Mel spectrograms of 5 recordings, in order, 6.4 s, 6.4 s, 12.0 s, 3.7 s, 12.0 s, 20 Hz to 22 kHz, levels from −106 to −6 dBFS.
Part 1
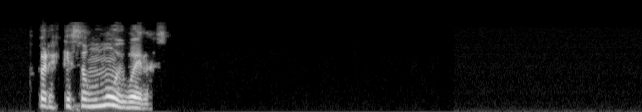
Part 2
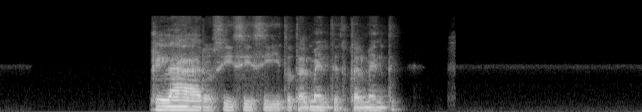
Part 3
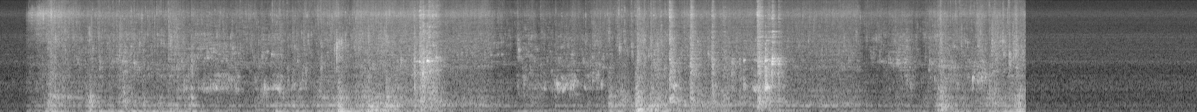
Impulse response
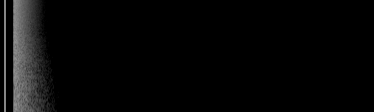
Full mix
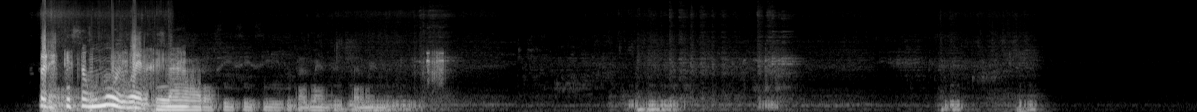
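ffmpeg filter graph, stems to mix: -filter_complex "[0:a]highshelf=frequency=3500:gain=6.5,aeval=exprs='(mod(3.35*val(0)+1,2)-1)/3.35':channel_layout=same,adynamicequalizer=threshold=0.0126:dfrequency=1800:dqfactor=0.7:tfrequency=1800:tqfactor=0.7:attack=5:release=100:ratio=0.375:range=2.5:mode=cutabove:tftype=highshelf,volume=-3.5dB,asplit=2[link_01][link_02];[1:a]volume=-12dB,afade=type=out:start_time=1.74:duration=0.57:silence=0.334965,asplit=2[link_03][link_04];[link_04]volume=-17.5dB[link_05];[2:a]highshelf=frequency=2600:gain=-9.5,volume=-7.5dB,asplit=2[link_06][link_07];[link_07]volume=-19.5dB[link_08];[link_02]apad=whole_len=528275[link_09];[link_06][link_09]sidechaingate=range=-33dB:threshold=-54dB:ratio=16:detection=peak[link_10];[3:a]atrim=start_sample=2205[link_11];[link_05][link_08]amix=inputs=2:normalize=0[link_12];[link_12][link_11]afir=irnorm=-1:irlink=0[link_13];[link_01][link_03][link_10][link_13]amix=inputs=4:normalize=0,equalizer=frequency=125:width_type=o:width=1:gain=8,equalizer=frequency=250:width_type=o:width=1:gain=7,equalizer=frequency=500:width_type=o:width=1:gain=3,equalizer=frequency=1000:width_type=o:width=1:gain=-12,equalizer=frequency=2000:width_type=o:width=1:gain=8,afwtdn=0.0158,highshelf=frequency=2300:gain=-9"

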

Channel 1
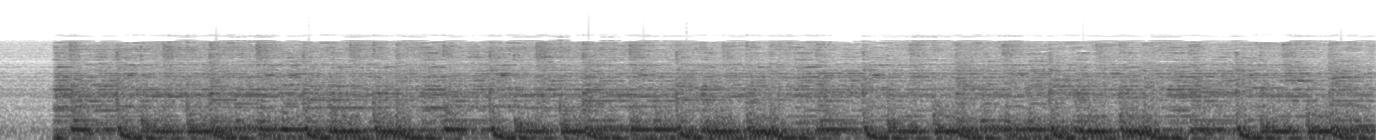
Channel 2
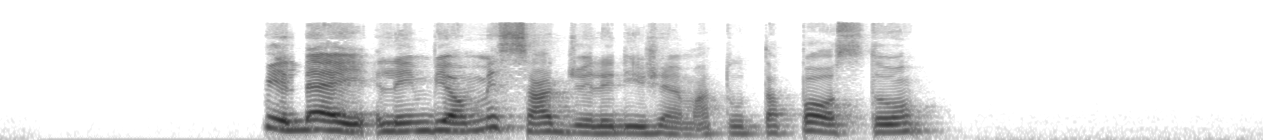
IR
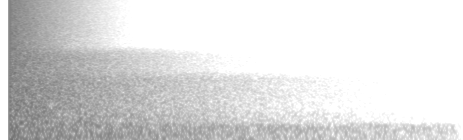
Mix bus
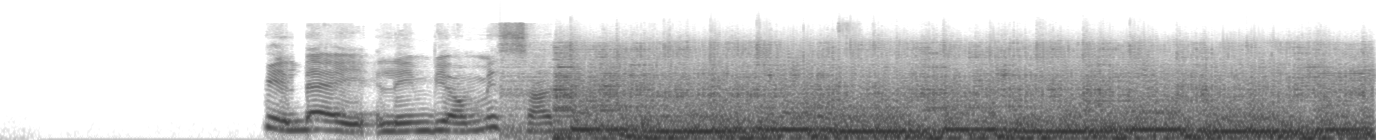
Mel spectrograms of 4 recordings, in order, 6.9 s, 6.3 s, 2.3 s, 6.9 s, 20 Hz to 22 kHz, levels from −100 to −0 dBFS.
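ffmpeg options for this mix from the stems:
-filter_complex "[0:a]adelay=2500,volume=0dB,asplit=2[link_01][link_02];[link_02]volume=-6.5dB[link_03];[1:a]highshelf=frequency=5400:gain=-7,bandreject=frequency=490:width=12,alimiter=limit=-20dB:level=0:latency=1:release=28,volume=-0.5dB[link_04];[2:a]atrim=start_sample=2205[link_05];[link_03][link_05]afir=irnorm=-1:irlink=0[link_06];[link_01][link_04][link_06]amix=inputs=3:normalize=0,asoftclip=type=tanh:threshold=-18dB,acompressor=threshold=-24dB:ratio=6"

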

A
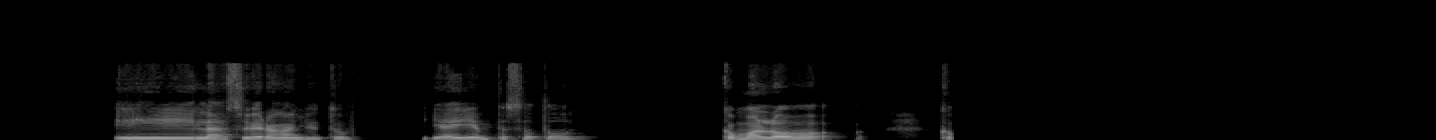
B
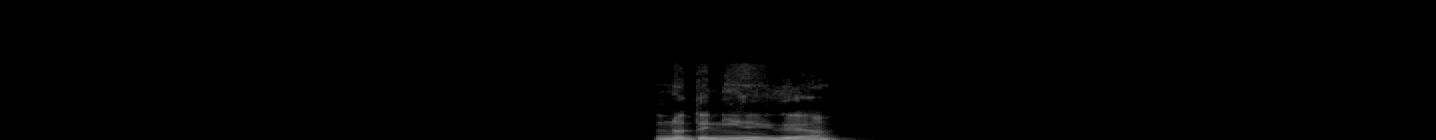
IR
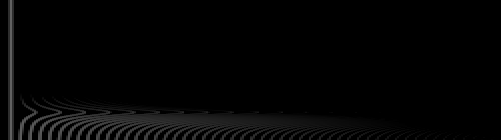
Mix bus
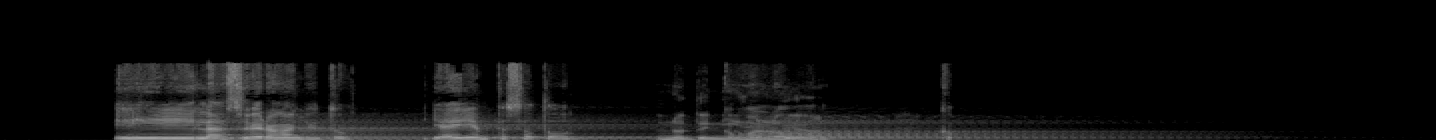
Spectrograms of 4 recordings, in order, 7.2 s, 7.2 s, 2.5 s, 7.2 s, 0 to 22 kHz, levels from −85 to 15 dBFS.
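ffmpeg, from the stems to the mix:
-filter_complex "[0:a]crystalizer=i=3:c=0,volume=1dB,asplit=2[link_01][link_02];[link_02]volume=-14.5dB[link_03];[1:a]volume=-2dB,asplit=2[link_04][link_05];[link_05]apad=whole_len=316662[link_06];[link_01][link_06]sidechaincompress=threshold=-53dB:ratio=8:attack=43:release=748[link_07];[2:a]atrim=start_sample=2205[link_08];[link_03][link_08]afir=irnorm=-1:irlink=0[link_09];[link_07][link_04][link_09]amix=inputs=3:normalize=0"

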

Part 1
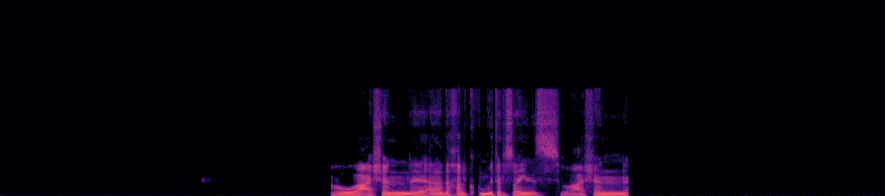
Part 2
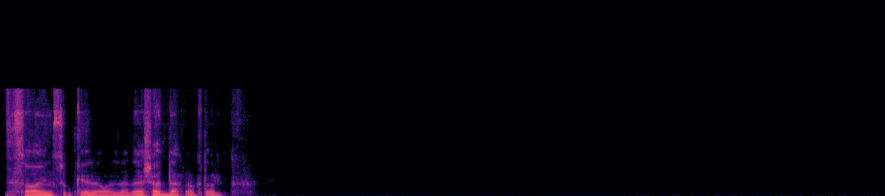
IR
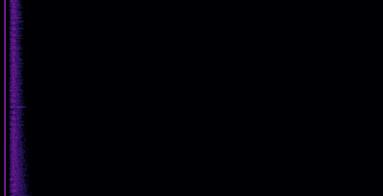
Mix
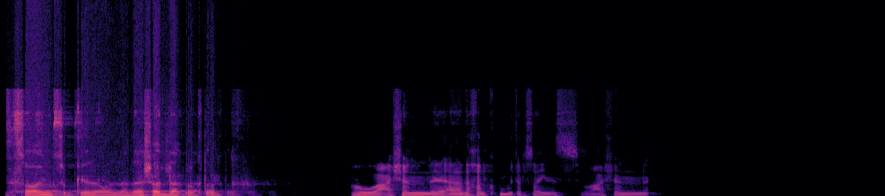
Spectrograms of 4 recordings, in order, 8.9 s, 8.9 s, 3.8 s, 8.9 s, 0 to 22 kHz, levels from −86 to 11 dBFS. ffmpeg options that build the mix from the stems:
-filter_complex "[0:a]agate=range=-33dB:threshold=-31dB:ratio=3:detection=peak,acompressor=threshold=-25dB:ratio=6,adelay=200,volume=-6.5dB,afade=type=out:start_time=4.59:duration=0.6:silence=0.316228,asplit=2[link_01][link_02];[link_02]volume=-15.5dB[link_03];[1:a]highpass=frequency=240:poles=1,acrusher=bits=5:mode=log:mix=0:aa=0.000001,volume=-3dB,asplit=3[link_04][link_05][link_06];[link_05]volume=-15dB[link_07];[link_06]volume=-16dB[link_08];[2:a]atrim=start_sample=2205[link_09];[link_03][link_07]amix=inputs=2:normalize=0[link_10];[link_10][link_09]afir=irnorm=-1:irlink=0[link_11];[link_08]aecho=0:1:207|414|621|828:1|0.27|0.0729|0.0197[link_12];[link_01][link_04][link_11][link_12]amix=inputs=4:normalize=0"

